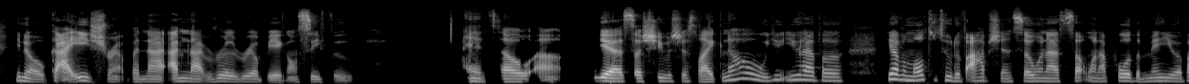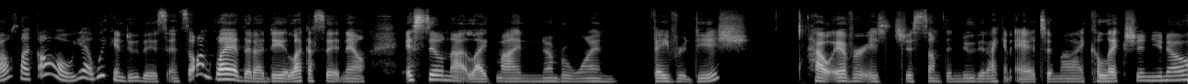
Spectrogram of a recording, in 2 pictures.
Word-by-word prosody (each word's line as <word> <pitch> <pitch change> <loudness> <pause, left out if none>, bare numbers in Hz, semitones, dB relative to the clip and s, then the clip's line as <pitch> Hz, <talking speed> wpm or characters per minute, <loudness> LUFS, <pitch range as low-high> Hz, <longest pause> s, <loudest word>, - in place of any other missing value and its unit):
you 180 - -7
know, 125 -7 -3
c - - +5
I 115 +2 +8
eat 170 -2 +2
shrimp, - - 0
but 135 -2 -8
not 125 0 +1
I'm 150 +1 +3
not 125 -3 0
really 135 +1 -6
real 125 +1 -6
big 105 0 -3
on 110 +2 -10
seafood. 115 -6 0 1.1
And 145 -1 -3
so, 135 -1 -1
uh, - - -3 0.3
yeah. 155 -3 +7
So 145 0 +5
she 160 - +6
was 145 -2 +2
just 140 - -5
like, 125 +4 0
"No. 225 0 -5
You 210 +6 -9
you 215 +1 -7
have 200 -3 -1
a 170 -1 -6 0.4
you 245 - +2
have 240 -3 +3
a - - -5
multitude 195 -2 -4
of 160 - -8
options." 140 -5 +1
So 145 -1 +2
when 150 -1 -7
I 140 0 +1
saw 140 - 0
when 150 -2 -7
I 150 - -5
pulled 165 -1 -4
the 145 - -7
menu 150 +1 -7
up, - - -7
I - - +2
was 330 +1 -9
like, 255 -2 0
"Oh, 430 - -1
yeah. 310 -3 -2
We 410 +3 -3
can 185 - -4
do 165 +1 -6
this," 135 -2 -2
and 145 0 -9
so - - +1
I'm 355 - -4
glad 240 -5 +8
that 150 -2 -1
I 135 -1 -3
did. 145 -1 0
Like 160 +3 +1
I - - +1
said 155 - -1
now, 140 -1 -1 0.4
it's 215 - +10
still 220 -2 +6
not, 195 - -1
like, 130 - -1
my 140 -1 -1
number 140 +2 -11
1 140 -1 -9 0.4
favorite 145 -5 -4
dish. 155 - -1 0.5
However, 155 -1 +3
it's 135 -2 -3
just 145 -1 -1
something 135 -2 -8
new 145 +1 -9
that 135 -1 -8
I 140 +1 -4
can - - -9
add 125 +1 -1
to - - +2
my 135 0 -9
collection, 155 +5 +1
you 185 0 -5
know, 200 +3 -1
145 Hz, 220 wpm, -25 LUFS, 135-180 Hz, 1.1 s, it's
